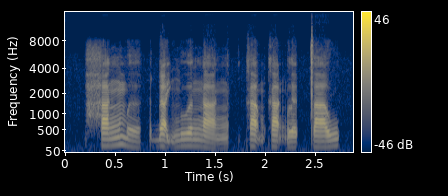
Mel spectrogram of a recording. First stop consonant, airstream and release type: implosive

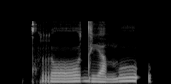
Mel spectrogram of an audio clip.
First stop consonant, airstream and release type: aspirated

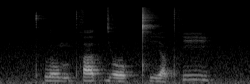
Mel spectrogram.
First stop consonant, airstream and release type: aspirated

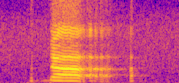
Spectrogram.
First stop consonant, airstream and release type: implosive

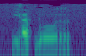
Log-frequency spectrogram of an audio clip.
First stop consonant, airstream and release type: implosive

